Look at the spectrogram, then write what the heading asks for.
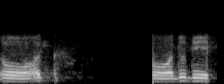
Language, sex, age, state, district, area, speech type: Manipuri, male, 60+, Manipur, Imphal East, rural, conversation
